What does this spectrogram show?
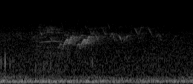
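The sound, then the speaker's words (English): Songbirds, a common yellowthroat and a song sparrow, sing at the same time: thin, high warbled phrases over a steady low outdoor rumble. “That was a throat and a song sparrow both same time there.”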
